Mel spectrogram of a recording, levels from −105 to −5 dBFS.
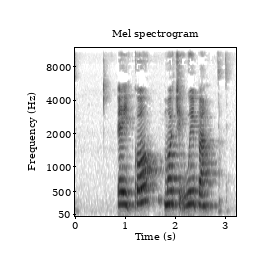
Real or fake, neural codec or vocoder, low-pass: real; none; 10.8 kHz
